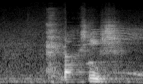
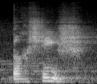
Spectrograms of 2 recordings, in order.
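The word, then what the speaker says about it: baksheesh: Bakshish in Farsi. Bakshish. So it pretty much rhymes with hashish.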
